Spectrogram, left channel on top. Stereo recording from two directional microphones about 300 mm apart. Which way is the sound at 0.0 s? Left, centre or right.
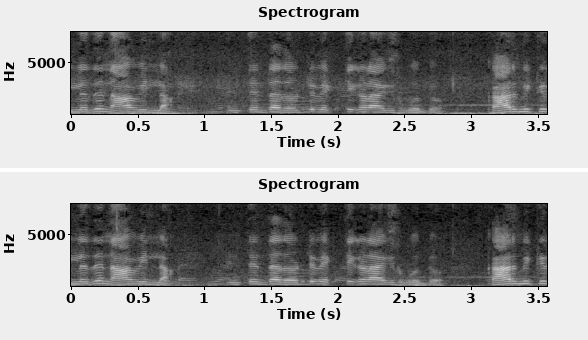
Centre.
